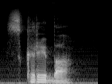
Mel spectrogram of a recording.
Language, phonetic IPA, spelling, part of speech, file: Polish, [ˈskrɨba], skryba, noun, Pl-skryba.ogg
